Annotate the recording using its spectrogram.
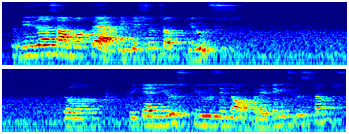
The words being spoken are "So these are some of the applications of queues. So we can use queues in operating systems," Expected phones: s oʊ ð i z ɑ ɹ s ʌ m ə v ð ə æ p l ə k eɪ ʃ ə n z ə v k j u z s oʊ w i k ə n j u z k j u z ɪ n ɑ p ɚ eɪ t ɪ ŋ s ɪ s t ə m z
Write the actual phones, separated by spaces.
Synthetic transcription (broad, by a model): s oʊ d i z ɑ ɹ s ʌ m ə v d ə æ p l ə k eɪ ʃ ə n s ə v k j u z s oʊ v i k ə n j u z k j u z ɪ n ɑ p ɚ eɪ t ɪ ŋ s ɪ s t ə m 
